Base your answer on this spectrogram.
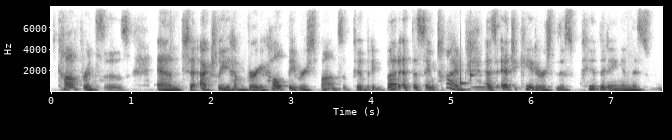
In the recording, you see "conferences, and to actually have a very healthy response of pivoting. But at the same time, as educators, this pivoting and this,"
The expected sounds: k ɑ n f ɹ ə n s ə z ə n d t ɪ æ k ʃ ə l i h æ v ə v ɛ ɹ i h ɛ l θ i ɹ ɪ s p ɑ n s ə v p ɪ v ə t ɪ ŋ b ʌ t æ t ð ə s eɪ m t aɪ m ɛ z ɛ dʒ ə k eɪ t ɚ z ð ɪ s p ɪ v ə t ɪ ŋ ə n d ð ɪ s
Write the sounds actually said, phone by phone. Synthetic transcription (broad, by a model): k ɑ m f ɹ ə n s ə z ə n t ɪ æ k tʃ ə l i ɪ v ə v ɛ ɹ i h ɛ l θ i ɹ ɪ s p ɑ n s ə v p ɪ v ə t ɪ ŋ b ʌ t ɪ t ð ə s eɪ m t aɪ m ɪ z ɛ dʒ ə k eɪ t ɚ z ð ɪ s p ɪ v ə t ɪ ŋ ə n ð ɪ s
